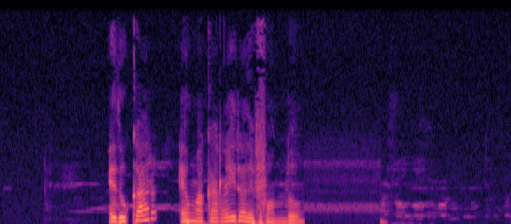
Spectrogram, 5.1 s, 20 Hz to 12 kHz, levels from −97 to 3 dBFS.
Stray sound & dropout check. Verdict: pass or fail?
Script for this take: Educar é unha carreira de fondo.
pass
